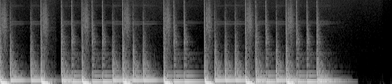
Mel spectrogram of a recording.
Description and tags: a Balearic disco electronic drum-loop. Inspired by the Happy Mondays.
made on Direct wave (a multi-sampler VST plugin by Image Line ), running FL Studio as a host.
